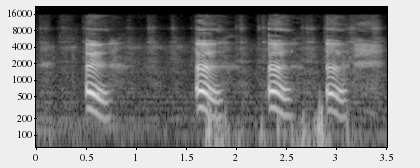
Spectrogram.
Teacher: Nah, berarti benar-benar vokal E ini lidahnya tuh ada di tengah. Nah, posisi mulutnya itu sedikit terbuka, semi terbuka. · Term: vokal madya tengah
